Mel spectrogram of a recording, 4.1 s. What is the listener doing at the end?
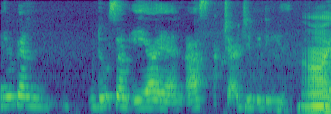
taking over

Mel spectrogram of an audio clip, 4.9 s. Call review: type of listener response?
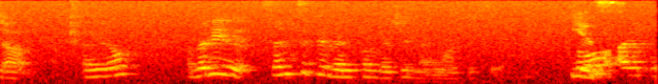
listening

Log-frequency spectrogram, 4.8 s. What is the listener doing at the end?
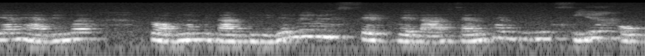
listening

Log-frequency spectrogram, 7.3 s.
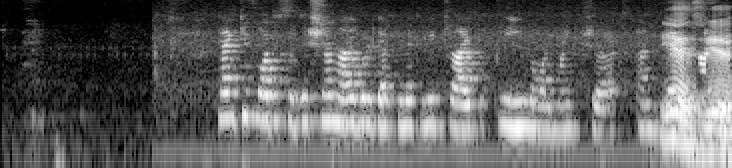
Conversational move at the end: taking over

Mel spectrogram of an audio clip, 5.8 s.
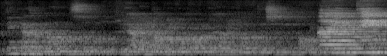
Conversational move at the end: taking over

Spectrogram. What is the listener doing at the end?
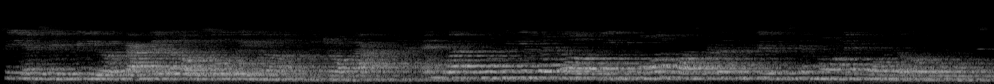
taking over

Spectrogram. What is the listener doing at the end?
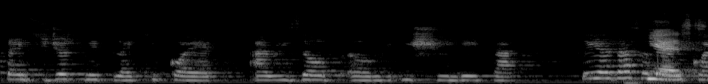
listening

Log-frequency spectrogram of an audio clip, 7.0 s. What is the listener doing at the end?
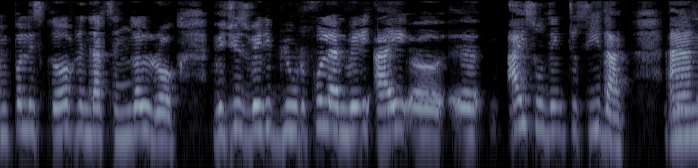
taking over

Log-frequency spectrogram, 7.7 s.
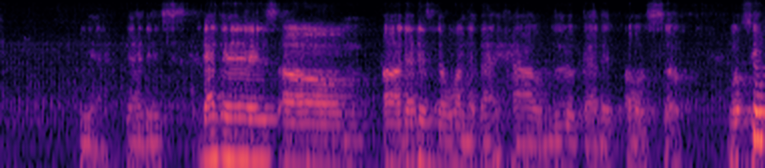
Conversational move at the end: listening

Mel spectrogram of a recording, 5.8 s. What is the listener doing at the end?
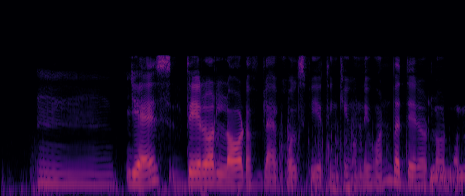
taking over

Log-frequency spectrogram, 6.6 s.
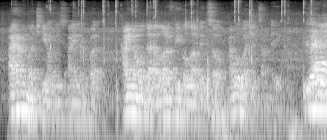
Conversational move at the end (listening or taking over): taking over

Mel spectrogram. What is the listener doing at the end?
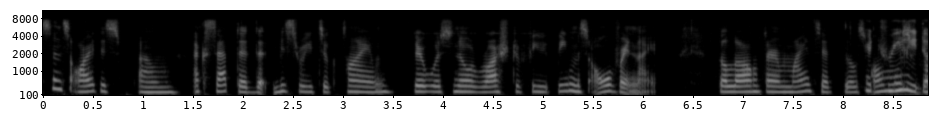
taking over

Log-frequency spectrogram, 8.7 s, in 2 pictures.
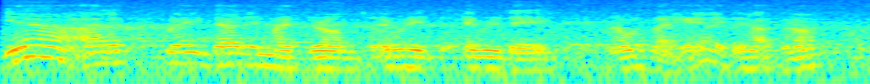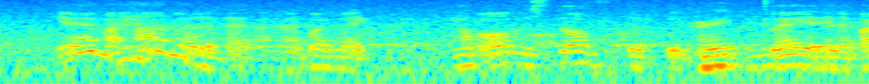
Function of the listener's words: listening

